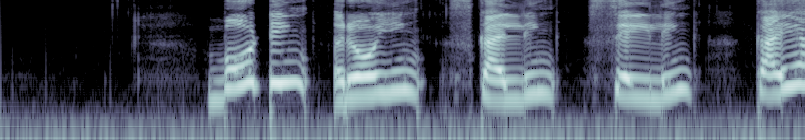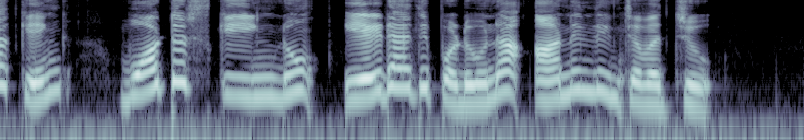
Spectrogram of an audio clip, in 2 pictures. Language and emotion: Telugu, neutral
